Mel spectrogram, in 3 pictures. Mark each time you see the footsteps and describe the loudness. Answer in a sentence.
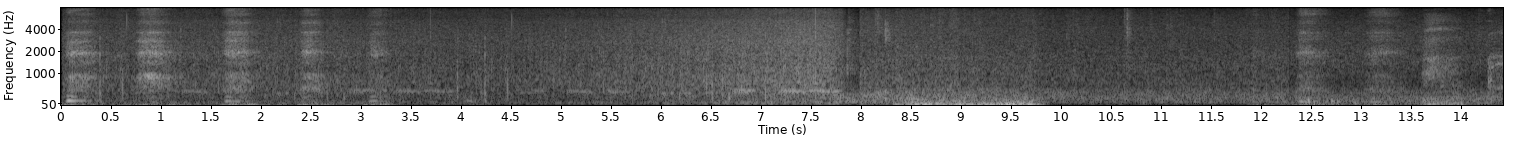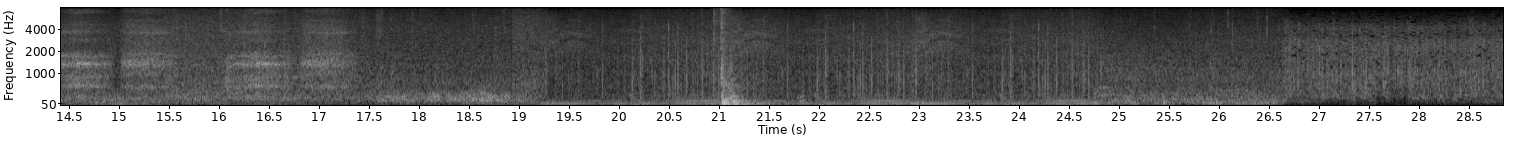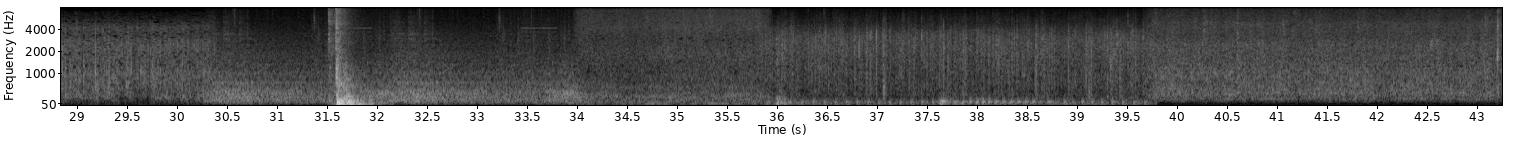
You can't hear the footsteps here.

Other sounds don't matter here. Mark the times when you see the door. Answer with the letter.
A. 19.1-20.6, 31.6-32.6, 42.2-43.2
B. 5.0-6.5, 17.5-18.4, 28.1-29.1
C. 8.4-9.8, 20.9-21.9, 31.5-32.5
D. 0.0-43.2
C.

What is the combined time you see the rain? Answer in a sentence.
You can hear the rain for 43 seconds altogether.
